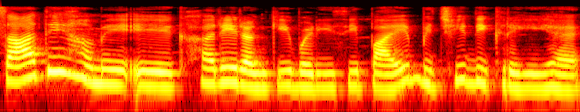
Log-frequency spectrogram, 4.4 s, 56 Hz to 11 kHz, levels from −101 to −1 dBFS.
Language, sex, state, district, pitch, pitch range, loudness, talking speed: Hindi, female, Chhattisgarh, Raipur, 195 Hz, 180-230 Hz, -19 LUFS, 180 wpm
